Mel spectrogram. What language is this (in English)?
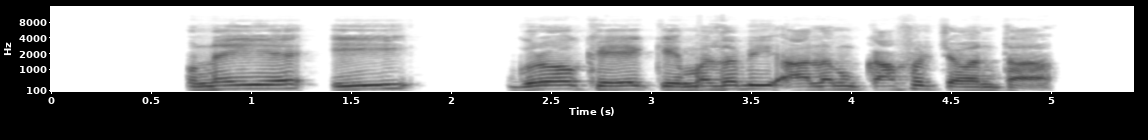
Sindhi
